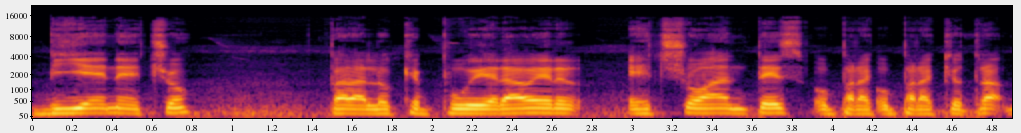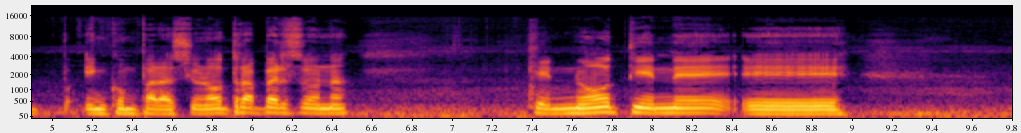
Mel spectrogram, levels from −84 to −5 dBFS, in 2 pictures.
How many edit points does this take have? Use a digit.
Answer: 1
